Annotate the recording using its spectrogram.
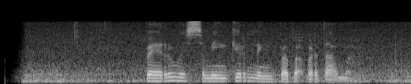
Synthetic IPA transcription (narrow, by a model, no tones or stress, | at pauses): pɛɾuwɪsːəmiŋkɪrnɪŋb̥ä̤pa̰ʔpərt̪ama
